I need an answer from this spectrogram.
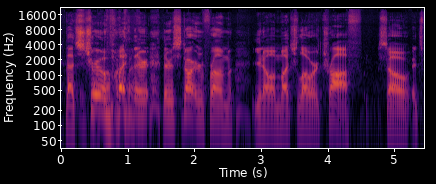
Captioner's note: laughs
